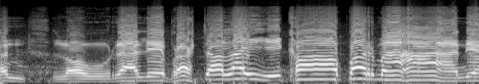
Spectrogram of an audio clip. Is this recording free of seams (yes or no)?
yes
